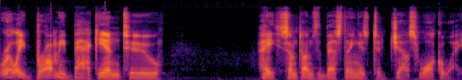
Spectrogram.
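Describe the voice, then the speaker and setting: The recording is very clean, with a silent background. The speaker talks at a fairly slow pace with ordinary pitch variation. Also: man. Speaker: knifemaker. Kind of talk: interview. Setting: knife show.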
